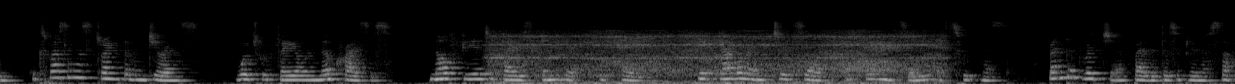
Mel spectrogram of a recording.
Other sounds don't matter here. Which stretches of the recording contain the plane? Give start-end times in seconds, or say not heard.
4.8-9.5.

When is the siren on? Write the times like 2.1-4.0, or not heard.
not heard.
